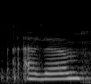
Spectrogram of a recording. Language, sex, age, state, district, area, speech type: Bodo, female, 18-30, Assam, Kokrajhar, rural, spontaneous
